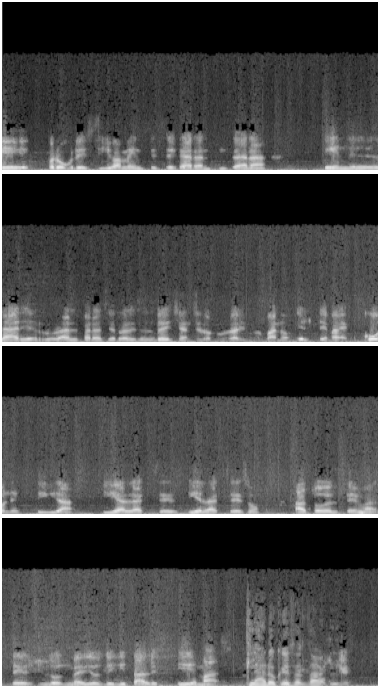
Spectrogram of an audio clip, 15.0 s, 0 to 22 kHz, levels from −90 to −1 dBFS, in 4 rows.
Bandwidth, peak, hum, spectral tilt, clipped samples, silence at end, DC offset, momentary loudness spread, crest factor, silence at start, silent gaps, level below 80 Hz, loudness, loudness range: 15.5 kHz; -4 dBFS; none; -5 dB/octave; under 0.1%; 0 s; under 0.1%; 8 LU; 16 dB; 0 s; none; -36 dBFS; -20 LUFS; 2 LU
